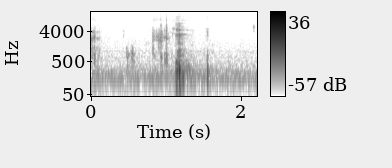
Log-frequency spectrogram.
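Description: Page of a hardcover picture book being turned by hand: a faint paper rustle with a few soft clicks and crinkles, the clearest about a second in.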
